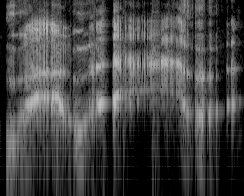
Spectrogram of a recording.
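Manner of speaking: rasping creature screech; monster roar. Acted. Game master voices the creature as the player approaches, raspy roar. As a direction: roar like a beast that has been approached.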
